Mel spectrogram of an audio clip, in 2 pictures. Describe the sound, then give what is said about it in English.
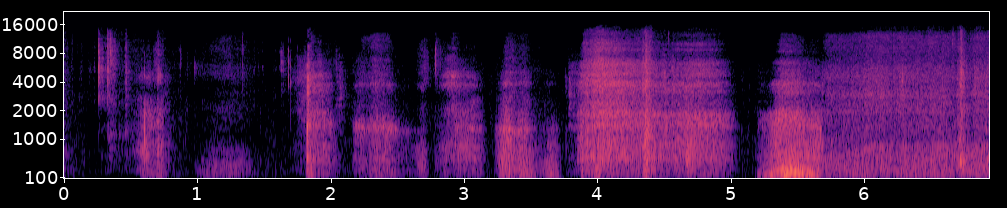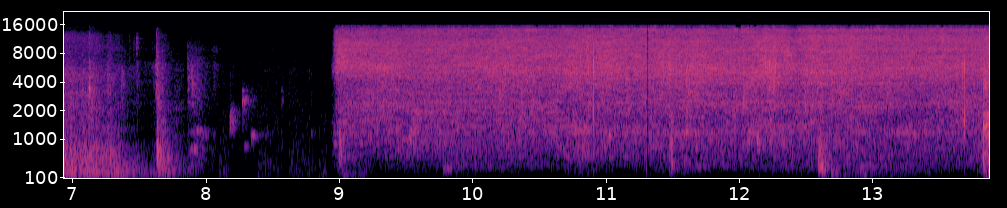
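Running water rinses a dirty lid in a kitchen: a steady, loud hiss of flowing water starts partway through and continues to the end, after a stretch of clattering handling sounds and brief splashes, with no talking. “Washing off this lid, it got a little dirty here.”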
